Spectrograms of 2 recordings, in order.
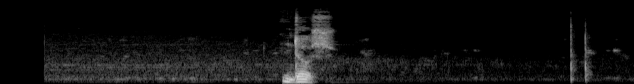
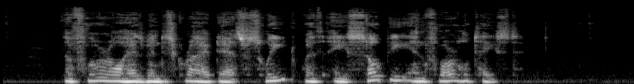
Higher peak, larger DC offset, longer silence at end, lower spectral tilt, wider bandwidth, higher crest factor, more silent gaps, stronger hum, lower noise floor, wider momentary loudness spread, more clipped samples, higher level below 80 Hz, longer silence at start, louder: about the same, -2 dBFS vs -2 dBFS; neither; second, 0.45 s vs 1.2 s; about the same, -5 dB/octave vs -6 dB/octave; about the same, 14.5 kHz vs 14.5 kHz; first, 26 dB vs 16 dB; neither; neither; about the same, -61 dBFS vs -59 dBFS; first, 30 LU vs 11 LU; neither; second, -66 dBFS vs -52 dBFS; first, 2.8 s vs 0.65 s; about the same, -19 LUFS vs -18 LUFS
